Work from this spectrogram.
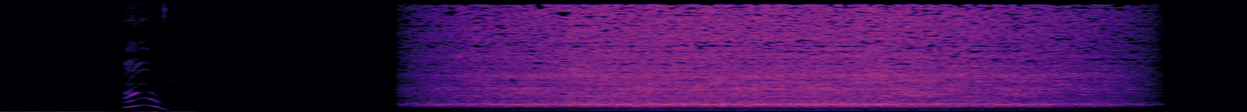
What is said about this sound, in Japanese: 髪乾かすから座って。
